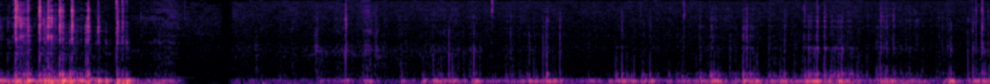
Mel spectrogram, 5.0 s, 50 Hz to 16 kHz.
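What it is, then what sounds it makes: Metal microphone grille being scratched. Fingertips and nails of both hands scratch the hollow metal mesh grille of a silver microphone, recorded in a different room. The result is a dense, low, rumbly scratching centered around 200 Hz, with a brief drop to near silence just after the first second before the steady scraping resumes.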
